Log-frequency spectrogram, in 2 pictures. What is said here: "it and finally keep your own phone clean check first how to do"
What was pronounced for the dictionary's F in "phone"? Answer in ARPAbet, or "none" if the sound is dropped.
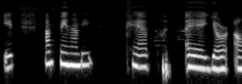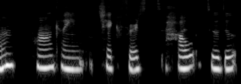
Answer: P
